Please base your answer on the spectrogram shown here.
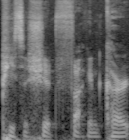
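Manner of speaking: annoyed, muttered grumbling under the breath. Imagining a film score for a friend's story, imitating someone grumbling under their breath. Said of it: "like someone grumbling under their breath".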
